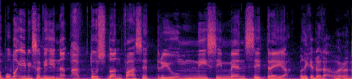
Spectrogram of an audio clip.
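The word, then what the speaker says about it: actus non facit reum: si men trea balikan maganda balikan mo daw Maganda yung pagpronounce mo mahirap e ito legal Maxim na actus non facit rum Tama ba yun Tama rum nisi mens se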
